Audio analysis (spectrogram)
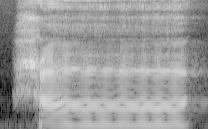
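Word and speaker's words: حاء: হা হরফটি কিভাবে উচ্চারিত হবে? হা হরফটি উচ্চারিত হবে কন্ঠনালীর মধ্যখান হতে।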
